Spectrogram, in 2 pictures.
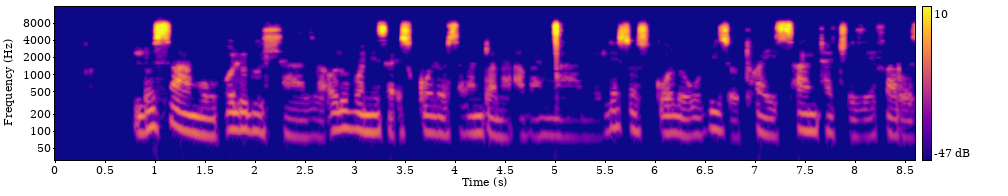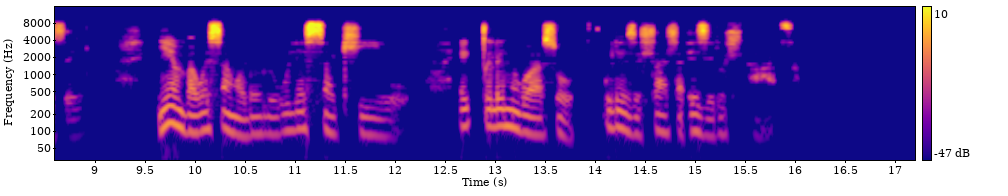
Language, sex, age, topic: North Ndebele, male, 18-24, education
